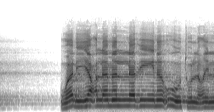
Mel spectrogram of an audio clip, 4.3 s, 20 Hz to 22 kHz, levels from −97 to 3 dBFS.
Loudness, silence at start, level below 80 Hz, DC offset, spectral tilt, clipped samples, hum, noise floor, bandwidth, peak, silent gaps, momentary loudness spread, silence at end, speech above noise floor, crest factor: -17 LUFS; 1.2 s; -72 dBFS; under 0.1%; -4 dB/octave; under 0.1%; none; -64 dBFS; 9.4 kHz; -2 dBFS; none; 5 LU; 0 s; 46 dB; 18 dB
